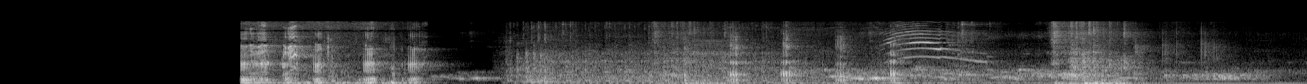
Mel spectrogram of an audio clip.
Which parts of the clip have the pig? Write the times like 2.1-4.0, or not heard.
2.4-4.2, 6.8-9.2.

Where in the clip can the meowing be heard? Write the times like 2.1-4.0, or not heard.
8.8-9.9.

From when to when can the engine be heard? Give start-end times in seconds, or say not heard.
5.0-13.0.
